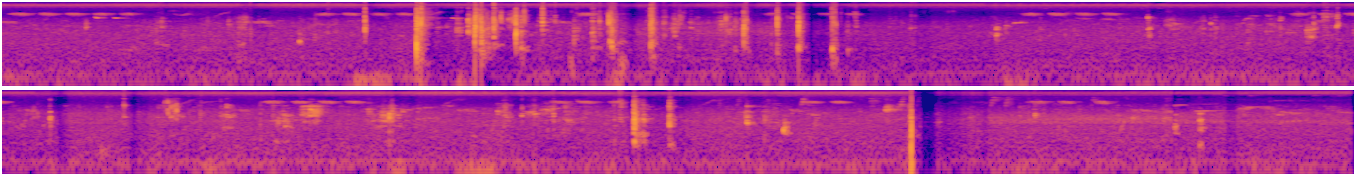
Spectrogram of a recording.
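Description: A bird repeats short runs of quick high notes every second or two over a steady high insect drone. A cluster of sharp clicks and knocks a few seconds in, from the airgun and gear being handled, is the loudest sound.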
